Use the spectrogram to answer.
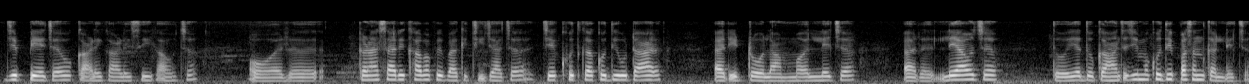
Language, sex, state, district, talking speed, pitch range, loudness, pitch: Marwari, female, Rajasthan, Nagaur, 190 wpm, 180-215 Hz, -17 LUFS, 200 Hz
